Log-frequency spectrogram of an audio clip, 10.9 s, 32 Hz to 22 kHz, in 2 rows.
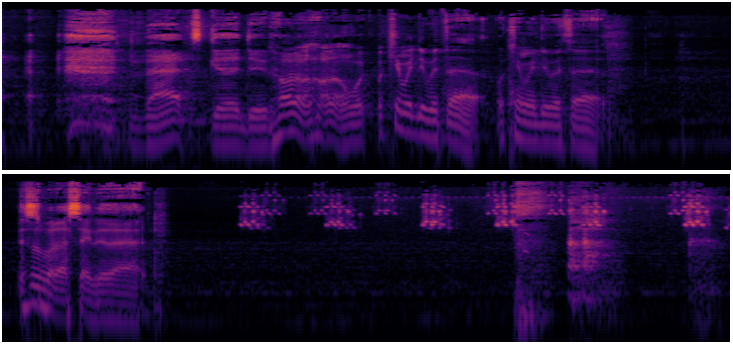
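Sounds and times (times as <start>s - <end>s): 
speech: 1.1s - 4.7s, 5.6s - 6.8s
crickets chirping in a jar: 7.2s - 10.9s.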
